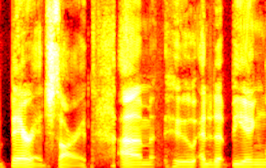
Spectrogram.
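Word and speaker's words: Berridge: If you don't know what the Funhouse is about, it's about this teenage girl, Amy, played by Elizabeth Brennanridge. How do you say her name? It's Barrage, sorry.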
